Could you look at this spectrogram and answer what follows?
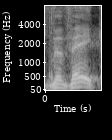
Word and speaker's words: Vivek: I say, my name's Vivek. It rhymes with cake.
